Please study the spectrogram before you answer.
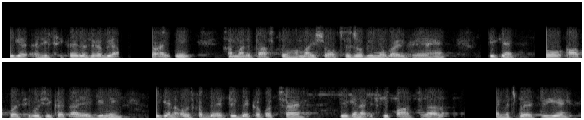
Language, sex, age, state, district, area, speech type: Hindi, male, 45-60, Rajasthan, Jodhpur, urban, conversation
